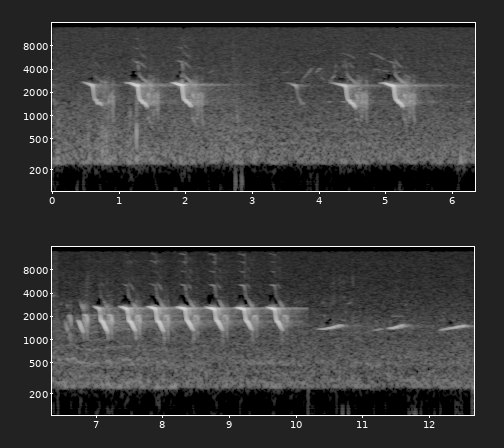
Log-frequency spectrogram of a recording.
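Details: Red-lored whistler singing several downslurred whistles in small groups separated by pauses. It then gives a fast run of about eight repeated slurred notes and ends with three soft, lower, level whistles. The background is quiet.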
